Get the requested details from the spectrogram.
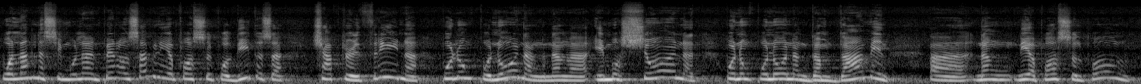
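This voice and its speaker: A man with a Filipino accent preaching a sermon as pastor of a church, swinging between soft and emphatic delivery. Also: very high voice, expressive, moderate pace. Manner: preaching in Tagalog-English code-switching, rising and falling emphasis. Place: church hall. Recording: long church hall reverb.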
